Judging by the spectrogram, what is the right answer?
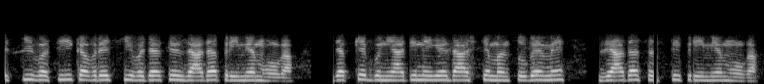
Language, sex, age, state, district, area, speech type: Urdu, male, 18-30, Maharashtra, Nashik, urban, conversation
